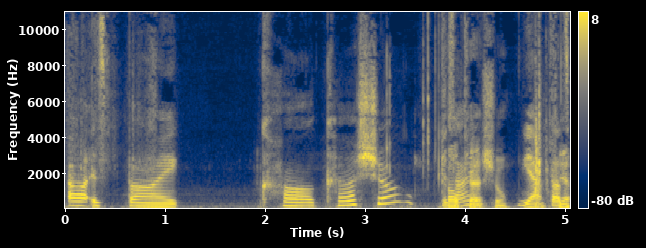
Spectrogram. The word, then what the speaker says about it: Kerschl: Kerschl. Yeah, that's how you pronounce it.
